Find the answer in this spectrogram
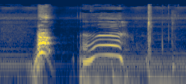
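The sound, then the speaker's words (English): A dog barks a few times outdoors at night: a sharp short bark, then a longer drawn-out, almost howling bark, and a brief yip. No one speaks, and a low steady hum sits underneath. “We have bears out here, and I hope it's a bear, not a person that my dog's barking at.”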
